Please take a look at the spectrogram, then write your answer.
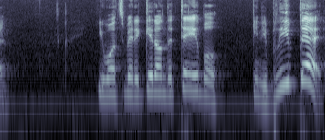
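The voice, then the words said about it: John Kennedy impression. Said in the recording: “How about John Kennedy? ... That's pretty good. ... Kennedy. That sounded like Kennedy.”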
